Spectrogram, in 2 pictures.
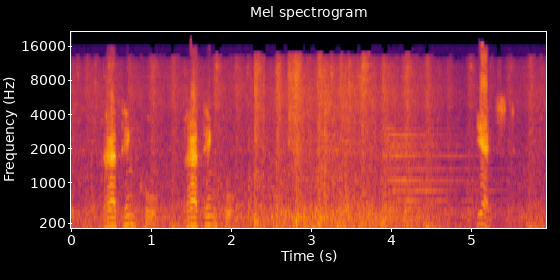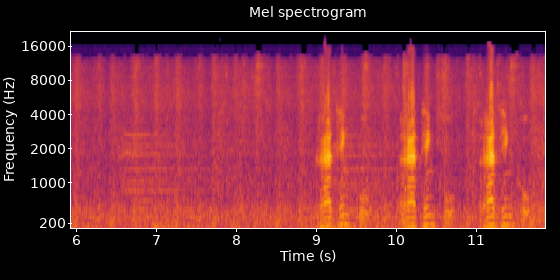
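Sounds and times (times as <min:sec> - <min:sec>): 
train rolling through a mountain tunnel: 0:00.0 - 0:11.8
speech: 0:00.4 - 0:03.2, 0:05.1 - 0:05.7, 0:09.0 - 0:11.8.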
